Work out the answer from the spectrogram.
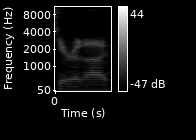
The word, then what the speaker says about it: Hiranai: It's pronounced Hiranai, not Hirani.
